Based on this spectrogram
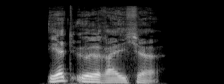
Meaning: inflection of erdölreich: 1. strong/mixed nominative/accusative feminine singular 2. strong nominative/accusative plural 3. weak nominative all-gender singular
- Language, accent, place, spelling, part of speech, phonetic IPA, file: German, Germany, Berlin, erdölreiche, adjective, [ˈeːɐ̯tʔøːlˌʁaɪ̯çə], De-erdölreiche.ogg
